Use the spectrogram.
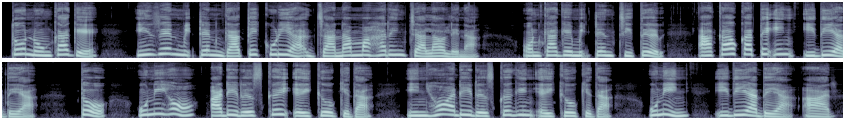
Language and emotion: Santali, neutral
